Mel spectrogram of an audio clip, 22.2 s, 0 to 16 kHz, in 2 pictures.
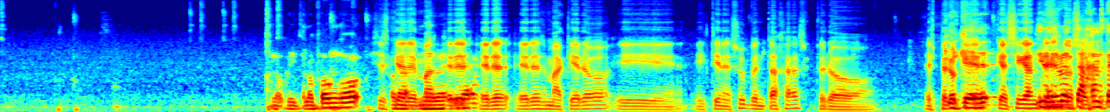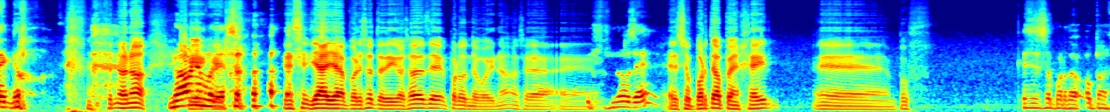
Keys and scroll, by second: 17.6 typing.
